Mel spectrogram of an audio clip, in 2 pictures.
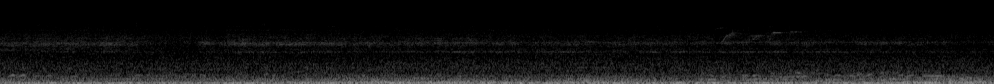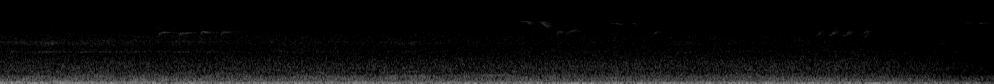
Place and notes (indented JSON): {
  "title": "Berlin, Tempelhofer Feld - under a tree, wind",
  "date": "2019-10-25 16:50:00",
  "description": "just sitting behind a little house, on the floor, under a tree, listening to the wind and a few leaves falling down\n(SD702, SL502ORTF)",
  "latitude": "52.48",
  "longitude": "13.41",
  "altitude": "47",
  "timezone": "Europe/Berlin"
}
